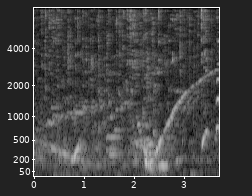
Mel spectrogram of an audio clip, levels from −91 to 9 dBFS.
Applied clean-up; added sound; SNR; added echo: classical method WPE with log-MMSE.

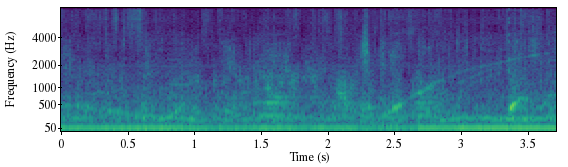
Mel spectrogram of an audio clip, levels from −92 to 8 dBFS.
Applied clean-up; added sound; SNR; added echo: neural separator model SepFormer DNS4.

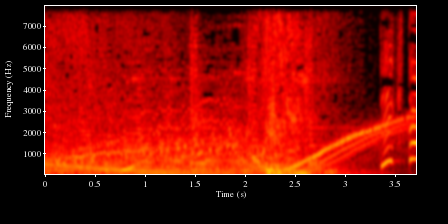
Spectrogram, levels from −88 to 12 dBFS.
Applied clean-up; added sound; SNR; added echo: none; none; none; none.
